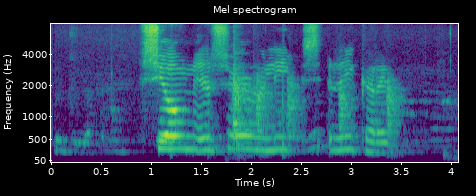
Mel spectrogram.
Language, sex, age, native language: Icelandic, male, 10, Icelandic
